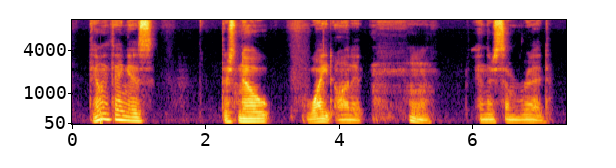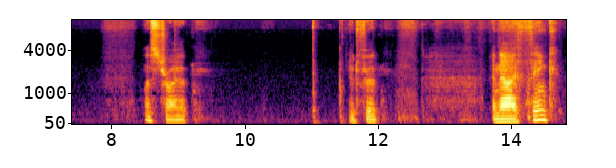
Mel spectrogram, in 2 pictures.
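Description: Jigsaw puzzle pieces click softly as they are pressed into place.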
